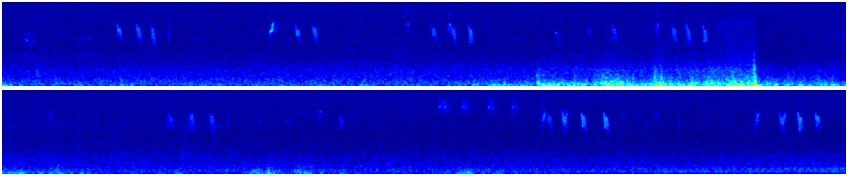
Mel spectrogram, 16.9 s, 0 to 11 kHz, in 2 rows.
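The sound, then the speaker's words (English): Short, repeated very low-pitched type 3 variant bird calls, arriving in quick clusters of two to four notes throughout, with a brief swell of low rumbling noise partway through. “Very low pitch type 3 variant. Recording, the bird's calling now.”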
